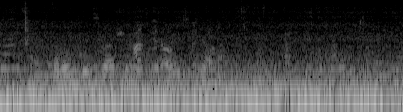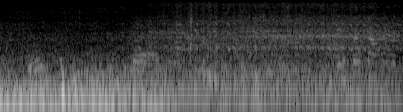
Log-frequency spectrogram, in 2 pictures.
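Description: Outdoor ambience dominated by a loud, uneven low rumble of wind buffeting the phone's microphone, with people's voices mixed in. The rumble and voices die down about two thirds of the way through, leaving a fainter hiss.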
